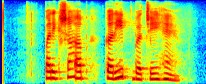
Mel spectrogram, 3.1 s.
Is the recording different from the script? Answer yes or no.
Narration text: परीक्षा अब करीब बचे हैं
no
